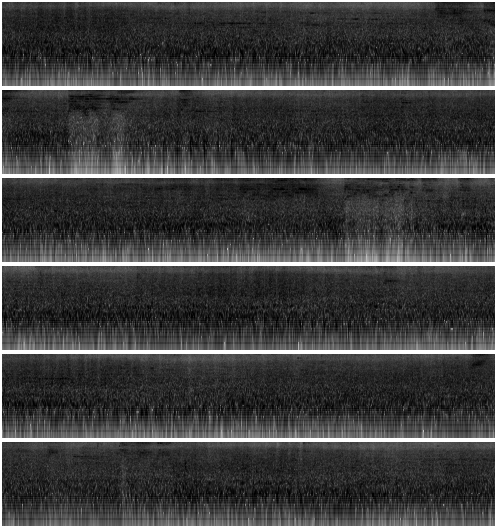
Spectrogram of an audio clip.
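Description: Train cars rolling past: a loud, steady rush of steel wheels on rail, with thin high wheel squeals now and then and two brief dips in the noise.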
